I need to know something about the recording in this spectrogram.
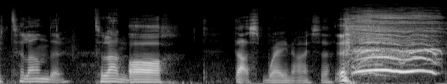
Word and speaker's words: Thelander: mountain bike royalty, Anton Thelander. Oh, did I say it right? Thelander. It's good. That's right, isn't it? Yeah, I think so. Good. Yeah. the Cleanlander. Cleanlander. In Swedish, it would be Thelander.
